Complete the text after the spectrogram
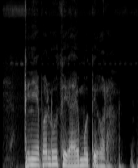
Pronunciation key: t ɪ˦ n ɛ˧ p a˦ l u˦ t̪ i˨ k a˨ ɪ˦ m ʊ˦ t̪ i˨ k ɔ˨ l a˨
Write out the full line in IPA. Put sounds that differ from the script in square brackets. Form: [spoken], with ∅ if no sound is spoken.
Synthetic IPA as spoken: t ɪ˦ [ɲ] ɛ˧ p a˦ l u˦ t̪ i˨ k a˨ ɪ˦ m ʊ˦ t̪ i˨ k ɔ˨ [ɾ] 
